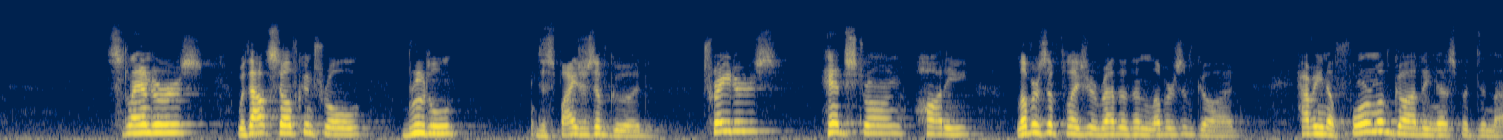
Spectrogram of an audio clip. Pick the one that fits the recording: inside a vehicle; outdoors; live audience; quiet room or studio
live audience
